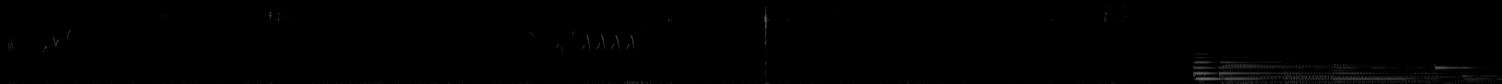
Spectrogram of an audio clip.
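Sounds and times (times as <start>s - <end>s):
birds chirping: 0.1s - 1.9s, 4.5s - 6.7s, 12.2s - 15.0s.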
